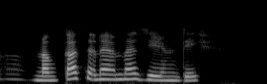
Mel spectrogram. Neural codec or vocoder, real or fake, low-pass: codec, 16 kHz, about 1 kbps, DyCAST, with the encoder's durations; fake; 5.4 kHz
